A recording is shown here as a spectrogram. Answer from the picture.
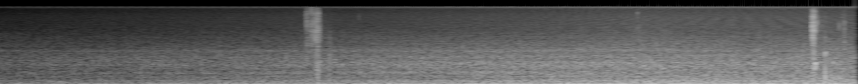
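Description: A low rumble that grows steadily louder, with a single sharp click about two and a half seconds in.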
